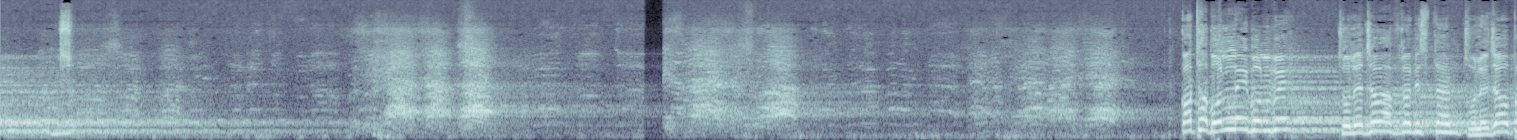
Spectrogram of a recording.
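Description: A man preaches with emotion through a microphone.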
